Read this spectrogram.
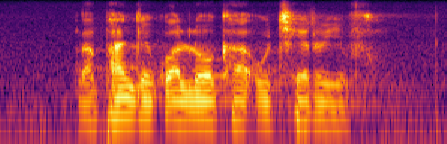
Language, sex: South Ndebele, male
